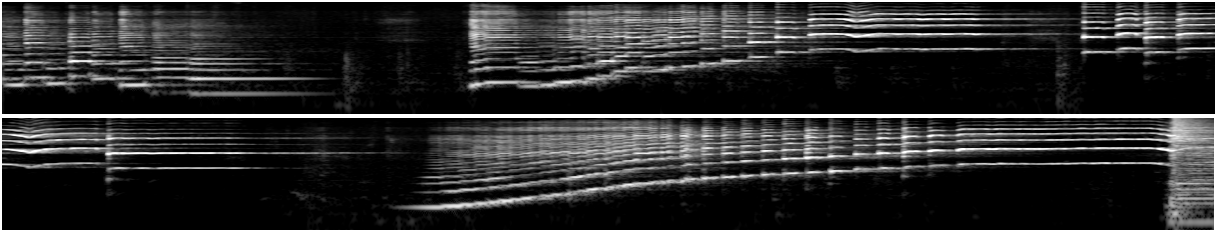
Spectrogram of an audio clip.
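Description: Alto saxophone playing alone: quick runs broken by short pauses, held high notes that bend in pitch, then a long rising glissando up to a held high note near the end.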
